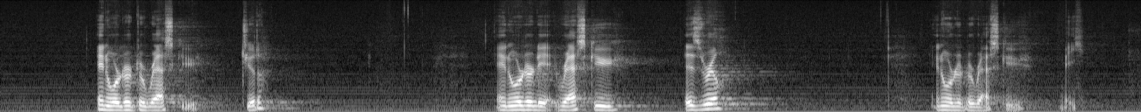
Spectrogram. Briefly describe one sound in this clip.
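A man speaks calmly into a clip-on microphone in a room with a slight echo, pausing between phrases.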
